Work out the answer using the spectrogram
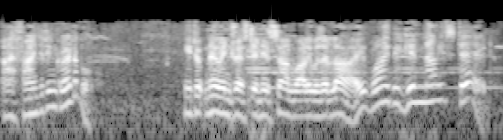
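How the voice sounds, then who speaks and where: A man's voice: fairly high pitch, expressive, quick pace, music in the background, lightly acted. A man with a British accent playing a flippant, supercilious young student in a radio drama, arch and witty. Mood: incredulous. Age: young adult.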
